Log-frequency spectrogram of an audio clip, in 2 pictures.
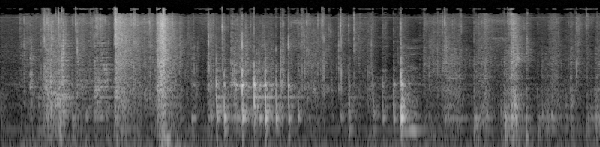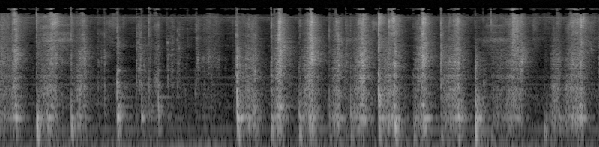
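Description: Metal filler knife scraping all-purpose filler out of a plastic tub and spreading it over a paper-covered balloon: a run of louder scrapes and knocks in the first few seconds, then short strokes at about two a second.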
